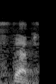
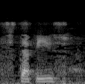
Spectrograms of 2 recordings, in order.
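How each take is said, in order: First: The word is said as one syllable. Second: The word is said as two syllables. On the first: The speaker calls it right. "It's steps" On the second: The speaker calls it wrong. "not steppies, which I know may be how you're inclined to pronounce it"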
